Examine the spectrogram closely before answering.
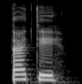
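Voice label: "Tädi", Estonian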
